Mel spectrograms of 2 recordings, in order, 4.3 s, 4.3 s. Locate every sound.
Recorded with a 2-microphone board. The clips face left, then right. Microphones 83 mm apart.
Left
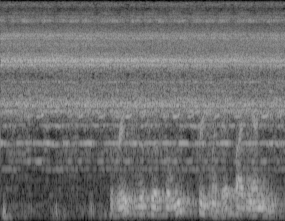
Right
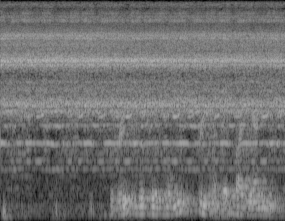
1.6 s a man speaking: 20° left (ahead or behind), 5.5 m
